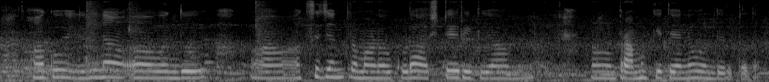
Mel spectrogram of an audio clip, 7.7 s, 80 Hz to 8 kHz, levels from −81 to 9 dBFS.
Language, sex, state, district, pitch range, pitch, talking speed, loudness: Kannada, female, Karnataka, Mysore, 225-245 Hz, 235 Hz, 110 wpm, -32 LUFS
